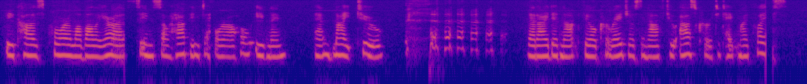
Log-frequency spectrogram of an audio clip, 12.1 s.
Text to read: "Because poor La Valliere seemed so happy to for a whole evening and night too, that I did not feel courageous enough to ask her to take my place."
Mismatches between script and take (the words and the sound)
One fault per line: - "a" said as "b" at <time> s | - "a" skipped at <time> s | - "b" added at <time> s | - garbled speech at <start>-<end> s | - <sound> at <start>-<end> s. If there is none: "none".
- laugh at 6.1-7.6 s
- dropout at 11.5-11.6 s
